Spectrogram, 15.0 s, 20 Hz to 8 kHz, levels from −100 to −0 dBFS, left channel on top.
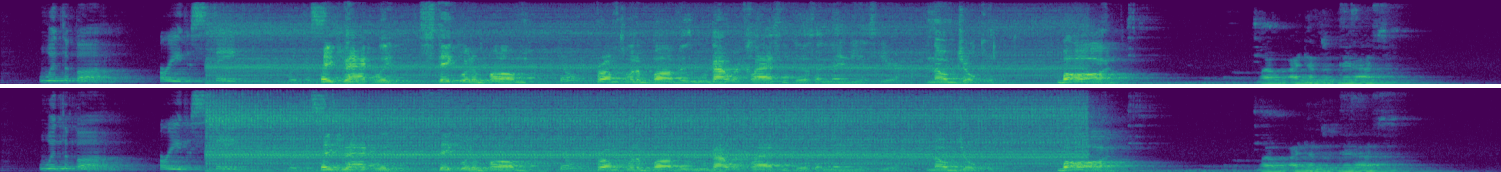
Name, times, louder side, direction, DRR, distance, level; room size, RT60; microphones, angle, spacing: voice 1, 0.4-1.2 1.6-2.4 2.9-3.5 4.6-4.9 5.6-5.8, left 1 dB, 10° left, 1 dB, 3.5 m, -37 dB
sound 1, 2.1-10.9, right 5 dB, 80° right, 2.2 m, -37 dB
voice 2, 3.2-3.9 4.2-5.3 6.0-10.0 10.6-11.2, left 2 dB, 70° left, 3 dB, 2.1 m, -26 dB
voice 3, 11.6-14.0, left 1 dB, 50° left, 2 dB, 5.9 m, -36 dB
23.5 x 18.0 x 9.8 m, 0.99 s
head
